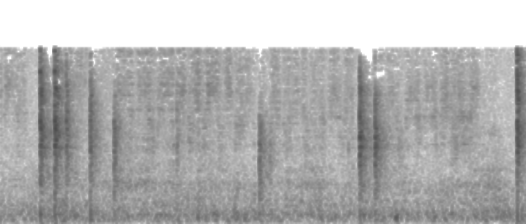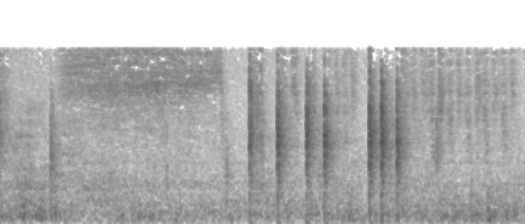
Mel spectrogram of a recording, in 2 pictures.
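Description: Scratchy strokes of writing on a board: many short, rough bursts in irregular clusters over a faint continuous hiss, with no talking.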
